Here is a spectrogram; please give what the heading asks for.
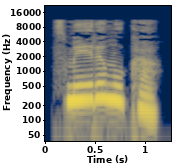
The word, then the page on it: ಸ್ಮೇರಮುಖ: kannada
